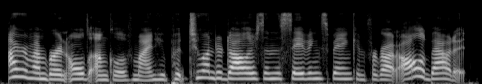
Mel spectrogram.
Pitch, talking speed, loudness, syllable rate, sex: 250 Hz, 260 wpm, -18 LUFS, 6.4 syllables/s, female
